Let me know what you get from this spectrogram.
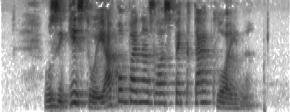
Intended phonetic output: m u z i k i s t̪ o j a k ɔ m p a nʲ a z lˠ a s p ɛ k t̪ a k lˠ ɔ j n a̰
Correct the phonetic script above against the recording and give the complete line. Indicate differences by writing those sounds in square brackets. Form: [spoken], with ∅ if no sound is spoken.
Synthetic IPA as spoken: m u z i k i s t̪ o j a k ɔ m p a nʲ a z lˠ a s p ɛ k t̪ a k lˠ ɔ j n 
